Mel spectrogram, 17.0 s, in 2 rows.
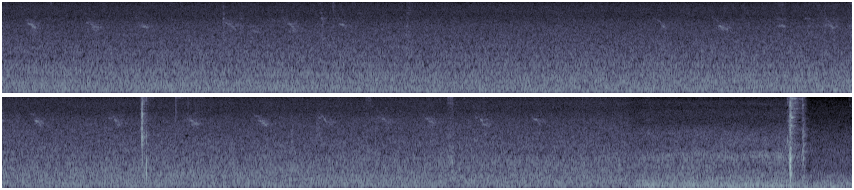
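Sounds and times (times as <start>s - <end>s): small bird chirping: 0.0s - 4.1s, 6.5s - 14.7s
steady outdoor hiss: 0.0s - 17.0s
sharp click: 16.4s - 16.6s.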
